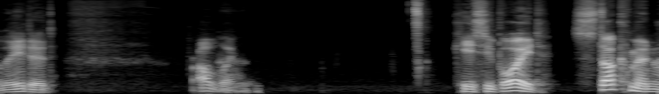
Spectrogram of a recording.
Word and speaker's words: Stuckman: Stuckman rhymes with Druckmann.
